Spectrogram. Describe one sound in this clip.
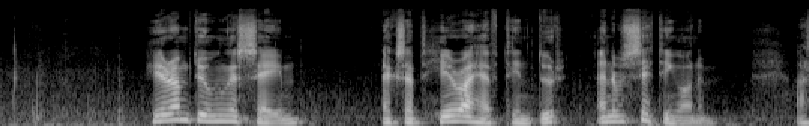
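A man speaks calmly.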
